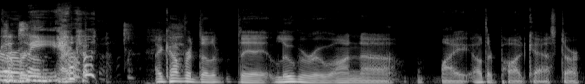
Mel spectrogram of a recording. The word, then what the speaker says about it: loup-garou: Canada, is called the Loup-garou. Right. It looks like loup-garou, and that's a lot of people will pronounce it that way, but I think your French is supposed to be loup-garou.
